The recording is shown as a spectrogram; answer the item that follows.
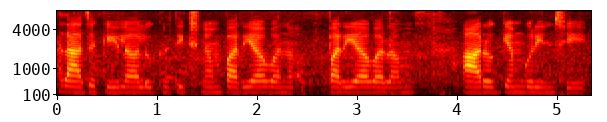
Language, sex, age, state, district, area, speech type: Telugu, female, 18-30, Telangana, Yadadri Bhuvanagiri, urban, spontaneous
